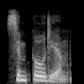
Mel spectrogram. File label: "sympodium", Indian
